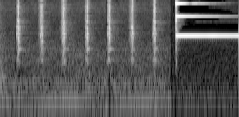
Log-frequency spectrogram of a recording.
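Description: Countdown timer sound effect: quiet, quick clock ticks, about four or five a second. Near the end a loud, steady, bright chime rings out as the countdown completes.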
